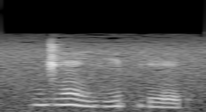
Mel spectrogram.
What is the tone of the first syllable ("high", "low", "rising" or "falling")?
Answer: falling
